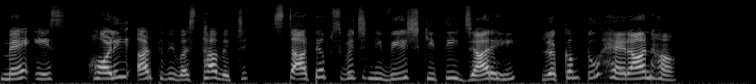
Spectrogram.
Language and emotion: Punjabi, surprised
